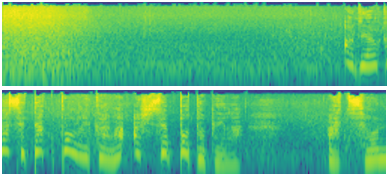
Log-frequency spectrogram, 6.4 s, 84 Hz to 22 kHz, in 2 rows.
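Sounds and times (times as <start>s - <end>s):
huge geyser of water bursting from the sea as a whale surfaces: 0.0s - 4.1s
speech: 2.9s - 6.4s.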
